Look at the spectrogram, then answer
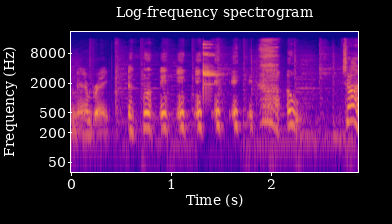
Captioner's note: laughing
